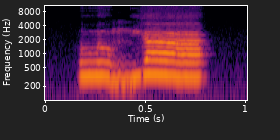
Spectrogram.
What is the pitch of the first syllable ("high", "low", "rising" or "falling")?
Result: low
